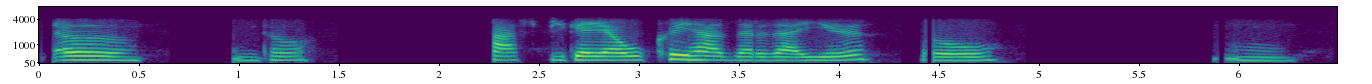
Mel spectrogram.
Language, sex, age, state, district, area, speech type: Bodo, female, 45-60, Assam, Udalguri, rural, conversation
